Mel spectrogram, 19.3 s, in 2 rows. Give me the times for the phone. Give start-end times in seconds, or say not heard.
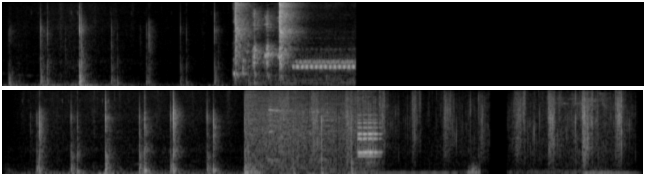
3.5-5.3, 13.2-15.3.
